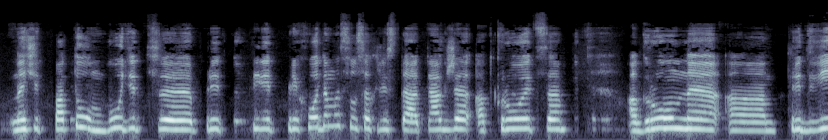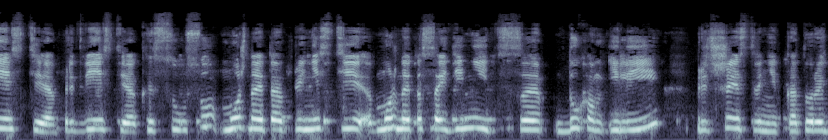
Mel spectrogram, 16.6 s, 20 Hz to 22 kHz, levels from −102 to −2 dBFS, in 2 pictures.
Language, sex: Russian, female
